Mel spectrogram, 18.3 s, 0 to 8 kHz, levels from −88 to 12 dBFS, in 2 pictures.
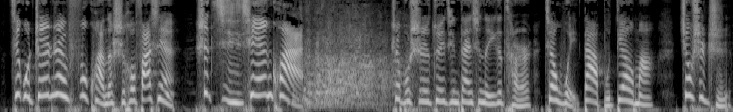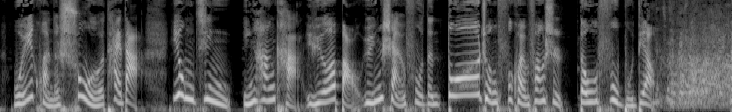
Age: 30-49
